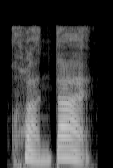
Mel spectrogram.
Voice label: "款待", Chinese

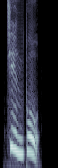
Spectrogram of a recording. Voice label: "进步", Chinese; jìn bù; progress; improvement; to improve

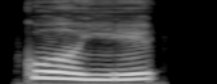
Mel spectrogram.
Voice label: "过于", Chinese

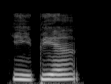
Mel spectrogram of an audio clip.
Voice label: "一边", Chinese

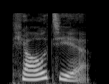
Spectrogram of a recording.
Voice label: "调解", Chinese

